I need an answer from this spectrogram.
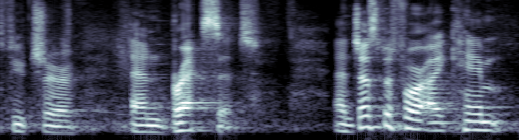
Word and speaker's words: Brexit: as a noun it gives the pronunciation of brexit which is not like breakfast it's not brexit it's brexit and then its definition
